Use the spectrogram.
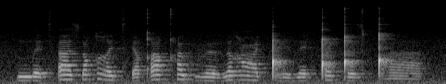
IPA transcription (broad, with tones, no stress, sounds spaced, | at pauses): ŋʷ ɛː˨ t͡sʼ aː˦ z ɾ o˦ q ʁ ɪ˧ t͡sʼ ɛ˨ qʼ e˦ qʰ ɘ˦ xʷ β œ˨ ð ə˦ ʁ ʕ ɪ˧ ɡ͡ǃ e˨ ð ɛ˨ ǃ œ˦ ǃ əː˧ z ɡ͡ǃ aː˨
